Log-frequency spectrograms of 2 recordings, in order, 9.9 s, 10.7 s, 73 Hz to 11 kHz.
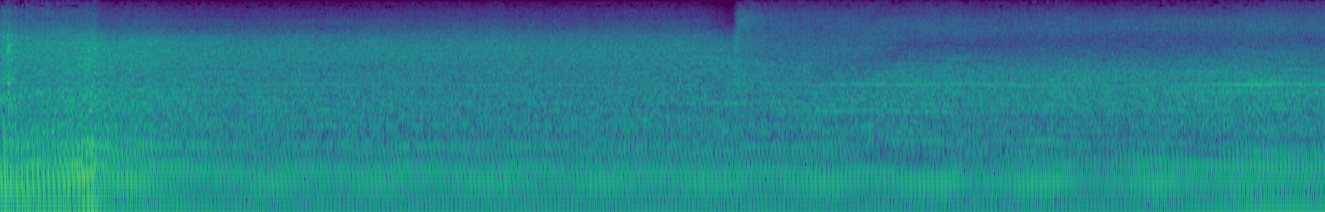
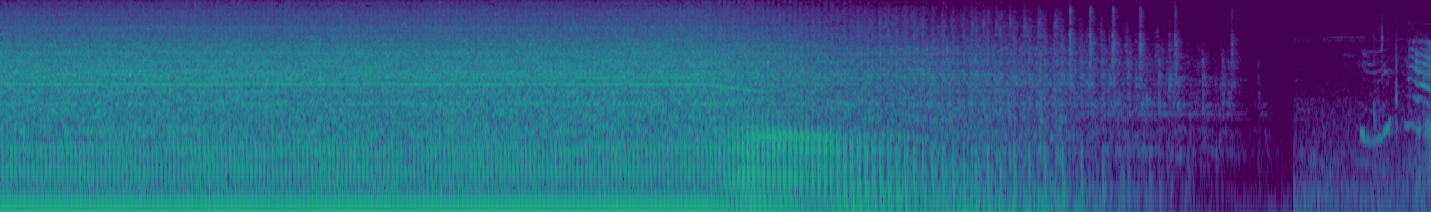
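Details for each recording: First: Generac GP6500 generator with the COSense module disconnected after starts-but-won't-stay-running trouble: smooth, even drone at steady speed with no surging or dropouts; runs fine now, but the switch can't stop it. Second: Generac GB6500 generator with COSense starts, runs steady at even speed for several seconds, then a light flashes about three times and it winds down and quits by itself; engine starts then shuts down.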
